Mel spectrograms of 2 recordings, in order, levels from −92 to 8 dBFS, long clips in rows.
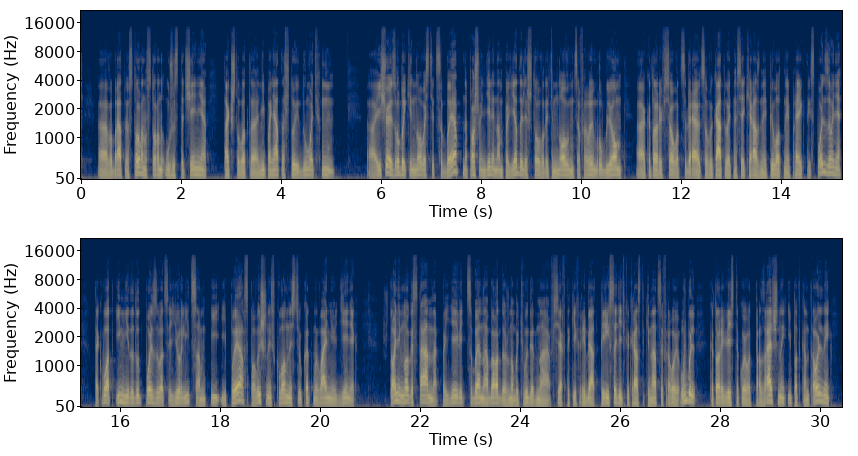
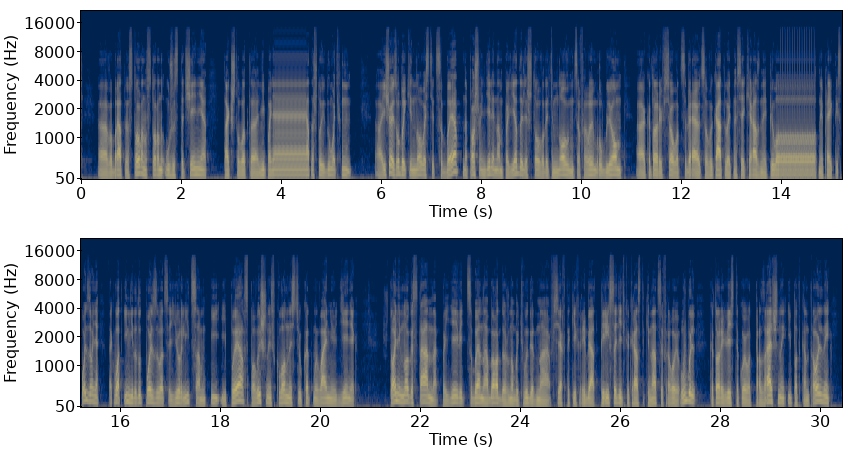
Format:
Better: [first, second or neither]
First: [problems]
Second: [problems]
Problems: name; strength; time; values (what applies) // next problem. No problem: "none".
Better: first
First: none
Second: audio freezing; at 4 s for 0.5 s and at 14 s for 0.5 s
